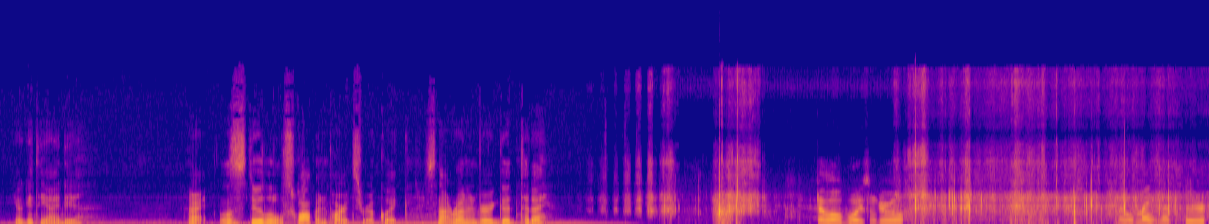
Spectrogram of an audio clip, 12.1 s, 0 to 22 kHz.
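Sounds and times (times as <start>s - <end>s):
steady low hum: 0.0s - 8.6s
camera handling clicks and rubbing: 6.2s - 7.7s, 9.0s - 11.8s.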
